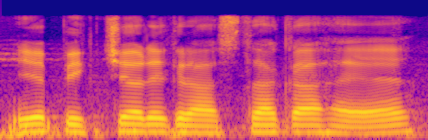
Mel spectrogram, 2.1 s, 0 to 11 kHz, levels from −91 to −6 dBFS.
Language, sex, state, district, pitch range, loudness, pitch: Hindi, male, Assam, Kamrup Metropolitan, 120-135 Hz, -14 LUFS, 130 Hz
